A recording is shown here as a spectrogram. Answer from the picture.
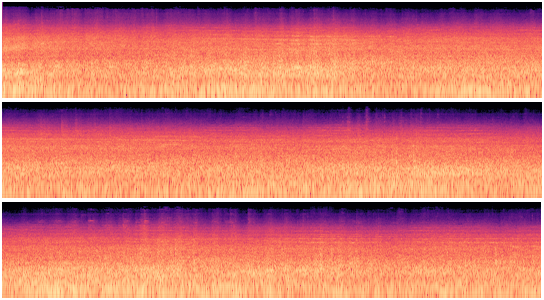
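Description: Freight cars rolling past at close range: a steady, loud rumble and clatter of steel wheels on the rails.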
